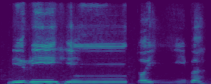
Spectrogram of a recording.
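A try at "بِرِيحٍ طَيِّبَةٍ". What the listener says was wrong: Angkat tak pangkal lidah. Birihin belah dalam. Dia jadi birihin. Dia tak terangkat pangkal lidah tu. Bunyi itulah dia dah tebal.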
